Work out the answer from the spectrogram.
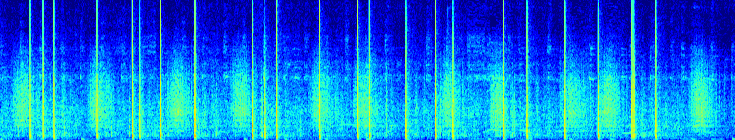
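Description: Fireworks display: a rapid, irregular series of sharp bangs, about two to three a second, from aerial shells bursting, with hissing between the reports.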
